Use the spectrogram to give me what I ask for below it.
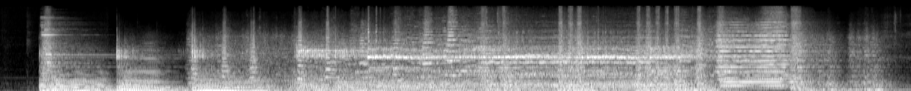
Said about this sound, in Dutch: In hetzelfde jaar gebruikte componist Leonard Roseman in de tamelijk bizarre eco-horror Prophecy de blasterbeam ook als het geluid voor het monster, ditmaal een gemuteerde beer.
